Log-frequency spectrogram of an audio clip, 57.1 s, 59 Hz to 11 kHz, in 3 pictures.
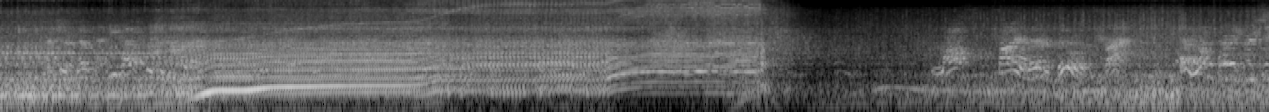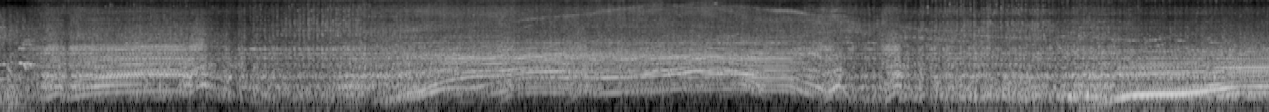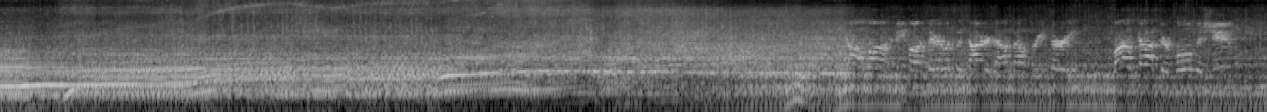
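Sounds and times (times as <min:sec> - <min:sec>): car engine revving: 0:00.0 - 0:57.0
second car engine running: 0:00.0 - 0:57.0.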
